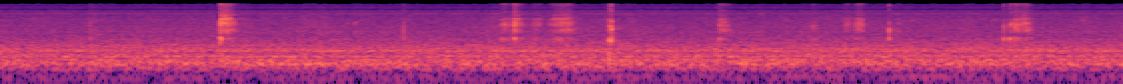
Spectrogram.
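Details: Infant girl's hiccups: about seven soft, brief hiccup clicks over eight seconds against steady room hum.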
